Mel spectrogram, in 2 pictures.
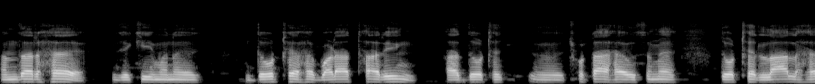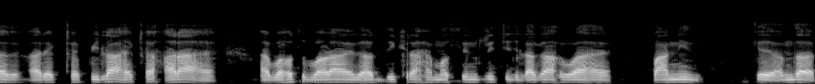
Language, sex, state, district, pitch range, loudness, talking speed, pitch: Hindi, male, Chhattisgarh, Balrampur, 110-120 Hz, -17 LUFS, 155 wpm, 115 Hz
